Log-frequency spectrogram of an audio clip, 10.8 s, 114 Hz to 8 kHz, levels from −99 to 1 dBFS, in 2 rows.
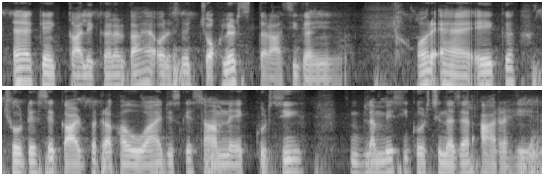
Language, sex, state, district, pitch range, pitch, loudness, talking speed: Hindi, male, Bihar, Kishanganj, 95-115 Hz, 100 Hz, -22 LUFS, 170 wpm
